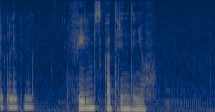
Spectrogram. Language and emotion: Russian, neutral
